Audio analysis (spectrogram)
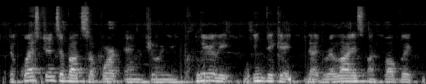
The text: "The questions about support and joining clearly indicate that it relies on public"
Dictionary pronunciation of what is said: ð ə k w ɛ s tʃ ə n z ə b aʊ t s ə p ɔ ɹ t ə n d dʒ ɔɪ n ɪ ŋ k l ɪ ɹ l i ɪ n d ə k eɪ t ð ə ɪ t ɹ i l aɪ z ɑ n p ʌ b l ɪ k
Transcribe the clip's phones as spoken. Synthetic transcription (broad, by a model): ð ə k w ɛ s tʃ ə n z ə b aʊ t s ə p ɔ ɹ t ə n dʒ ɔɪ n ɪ k l ɪ ɹ l i ɪ n d ə k eɪ t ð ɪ t ɹ i l aɪ z n p ʌ b l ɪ k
